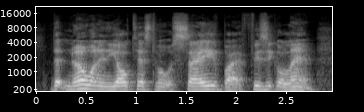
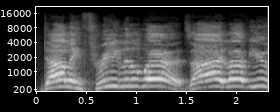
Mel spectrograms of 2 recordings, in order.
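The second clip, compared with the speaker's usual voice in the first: higher, louder, drawn-out pleading call; mock yell; 11 semitones higher, 7 dB louder than usual. Drunk husband yelling up to his wife, slow higher mock yell. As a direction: bellow the sweet nothings at the house. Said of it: "And he yells out".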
